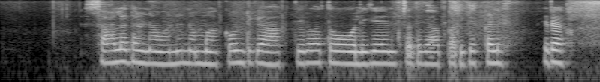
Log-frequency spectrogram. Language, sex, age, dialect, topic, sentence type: Kannada, female, 31-35, Central, banking, question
